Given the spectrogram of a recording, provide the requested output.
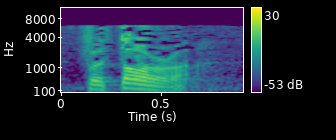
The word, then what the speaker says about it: phthora: These two words translate the Greek noun phthora, and it will be an important part of our study later on. Corruption and decay. Phthora actually is a correct pronunciation. That's with accents on the last syllable.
